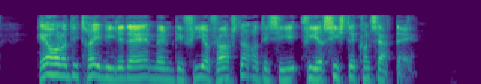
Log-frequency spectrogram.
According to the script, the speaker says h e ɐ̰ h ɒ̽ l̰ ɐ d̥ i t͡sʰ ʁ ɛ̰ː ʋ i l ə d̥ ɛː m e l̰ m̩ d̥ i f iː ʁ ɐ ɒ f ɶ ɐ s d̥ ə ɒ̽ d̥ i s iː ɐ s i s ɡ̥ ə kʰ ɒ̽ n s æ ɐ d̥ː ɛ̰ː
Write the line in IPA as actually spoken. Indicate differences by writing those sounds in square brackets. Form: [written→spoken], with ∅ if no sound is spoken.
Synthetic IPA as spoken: h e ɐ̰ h ɒ̽ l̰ ɐ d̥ i t͡sʰ ʁ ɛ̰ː ʋ i l ə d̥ ɛː m e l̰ m̩ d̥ i f iː [ʁ→∅] ɐ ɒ f ɶ ɐ s d̥ ə ɒ̽ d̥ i [s→f] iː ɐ s i s [ɡ̥→d̥] ə kʰ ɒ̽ n s æ ɐ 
